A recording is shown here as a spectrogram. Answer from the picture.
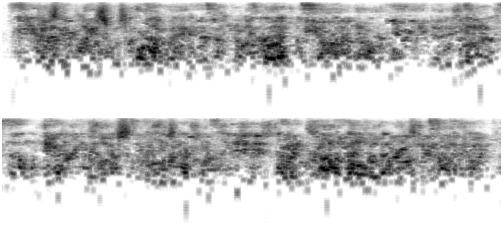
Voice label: male; SiSEC08; SiSEC underdetermined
